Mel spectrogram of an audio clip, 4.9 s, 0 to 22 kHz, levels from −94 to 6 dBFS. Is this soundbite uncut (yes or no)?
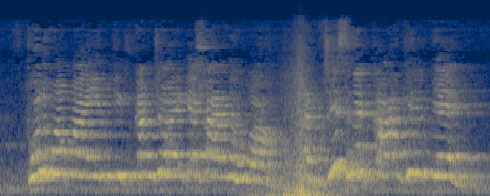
no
